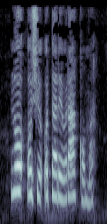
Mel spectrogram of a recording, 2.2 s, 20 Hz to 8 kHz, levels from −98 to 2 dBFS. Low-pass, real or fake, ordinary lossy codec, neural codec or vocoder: 7.2 kHz; real; MP3, 32 kbps; none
